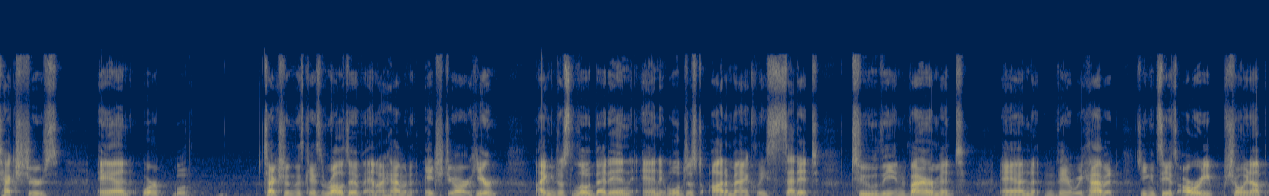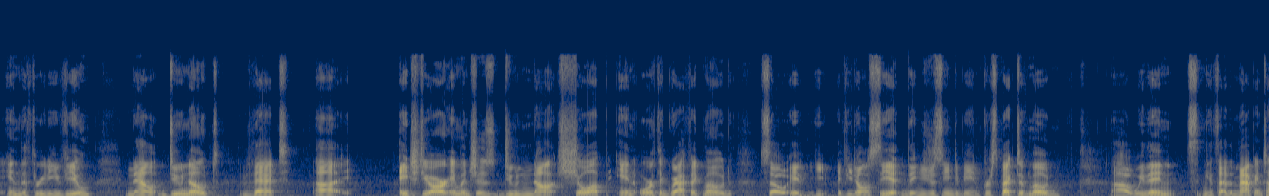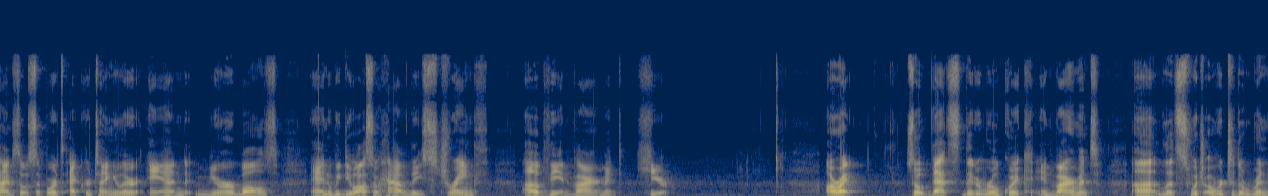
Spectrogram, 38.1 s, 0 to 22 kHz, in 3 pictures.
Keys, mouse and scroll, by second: 8.0 click, 10.2 scroll down 5, 14.1 KP_5, 14.8-15.4 scroll down 8, 15.6 middle click, 17.0 scroll down 2, 17.4 middle click, 20.8 KP_5, 21.4-22.1 scroll up 11, 22.6 scroll up 3, 23.2 middle click, 24.8 click, 28.9 click, 36.2 scroll up 2.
